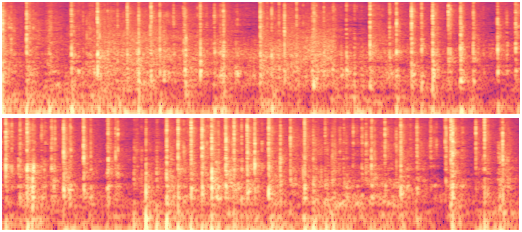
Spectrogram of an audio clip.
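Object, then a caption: Plastic laptop keyboard. Fingertips with long blue nails type rapidly on a detached black plastic laptop keyboard held close to a microphone. A fast, steady stream of sharp, bright plastic clicks and taps, each dying away almost instantly, plays over a faint low hum.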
